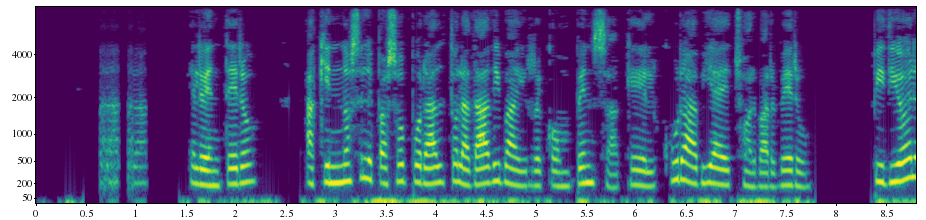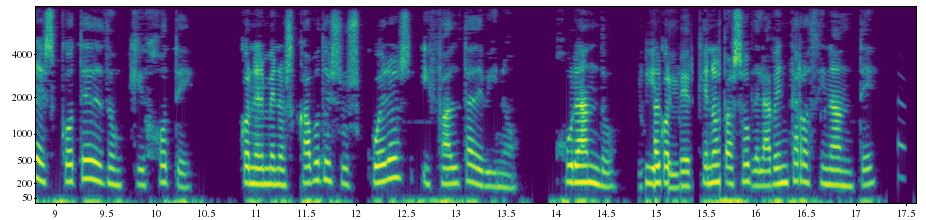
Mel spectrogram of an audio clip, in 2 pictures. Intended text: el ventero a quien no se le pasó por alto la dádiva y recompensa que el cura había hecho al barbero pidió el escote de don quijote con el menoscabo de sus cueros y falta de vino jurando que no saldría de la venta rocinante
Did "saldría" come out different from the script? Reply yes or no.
yes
